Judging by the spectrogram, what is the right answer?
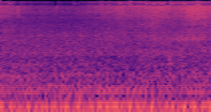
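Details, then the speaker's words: Abandoned Hyundai Tiburon just started for the first time in years, exhaust fitted; low, deep, even rumble with muted exhaust note, no knocks or rattles, surprisingly quiet: normal idle. "Don't sound too bad. You would think it'd be louder with the exhaust on there, but it's not loud at all. Super quiet."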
